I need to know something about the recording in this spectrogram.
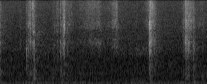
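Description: A deck of tarot cards being shuffled in the hands: a string of irregular soft flicks and taps as the cards slide and drop against each other.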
